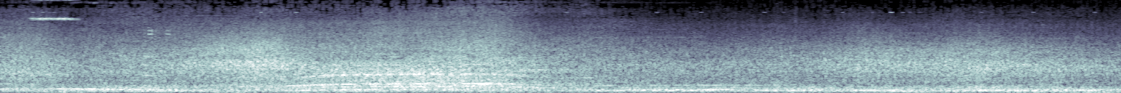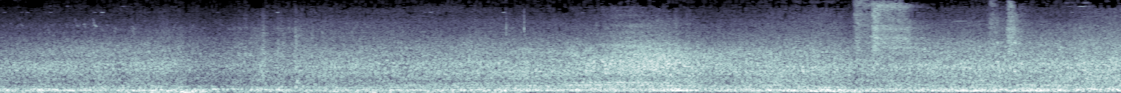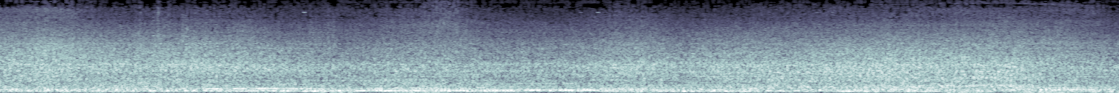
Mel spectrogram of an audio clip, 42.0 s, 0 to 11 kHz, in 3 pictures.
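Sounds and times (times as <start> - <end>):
road noise: 0.0 - 42.0
short hisses: 24.7 - 25.5.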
